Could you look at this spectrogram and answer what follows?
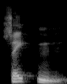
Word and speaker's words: Satan: Now, I imagine the British say the T more, Satan. But Americans, remember, we use that glottal stop. Satan, Satan, Satan, Satan.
